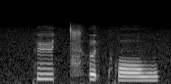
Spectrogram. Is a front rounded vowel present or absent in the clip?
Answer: present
